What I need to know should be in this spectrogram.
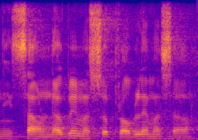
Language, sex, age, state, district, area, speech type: Goan Konkani, male, 60+, Goa, Bardez, rural, spontaneous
